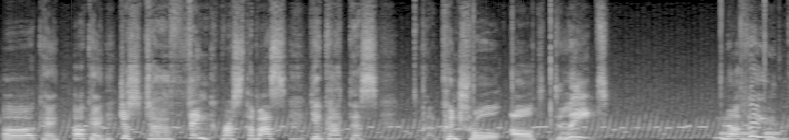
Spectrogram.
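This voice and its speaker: Hapless young nerd guy, melodramatic, huge pitch swings, music playing clearly behind. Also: very animated, slow pace. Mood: panicked. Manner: melodramatic, stammering. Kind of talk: audio play comedy acting.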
